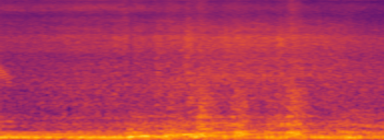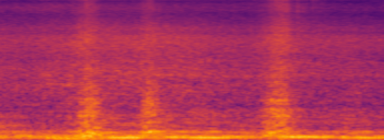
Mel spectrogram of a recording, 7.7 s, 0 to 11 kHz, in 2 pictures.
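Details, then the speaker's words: Rat rod truck with a fuel-injected 4.6-liter V8, newly connected to MagnaFlow mufflers, intake fitted temporarily. A deep, even burble with several clean throttle blips that rise and settle smoothly; healthy engine through free-flowing mufflers. "So you guys heard it. Sounds good, man."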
